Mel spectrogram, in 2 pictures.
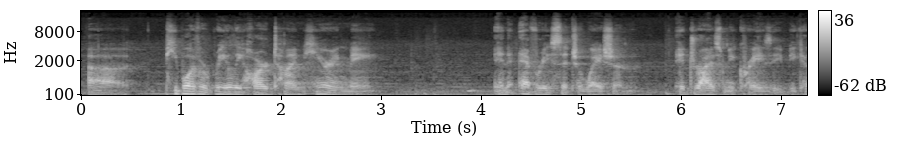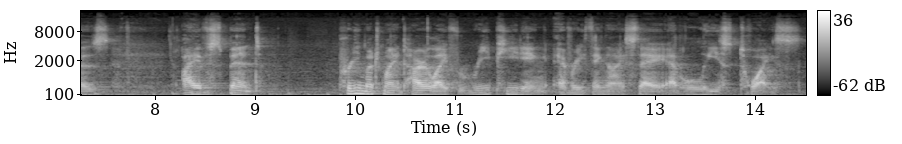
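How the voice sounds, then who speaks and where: A man with a very low, soft and quiet voice chats with viewers while drawing on a livestream. He talks slowly and deliberately, often repeating a word before going on. Faint music plays behind him. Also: fairly even intonation. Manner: slow, deliberate cadence with many restarts. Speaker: art livestream host.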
